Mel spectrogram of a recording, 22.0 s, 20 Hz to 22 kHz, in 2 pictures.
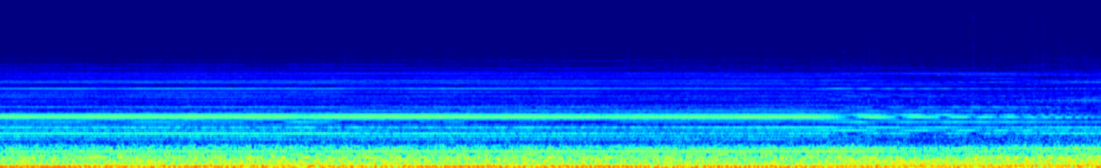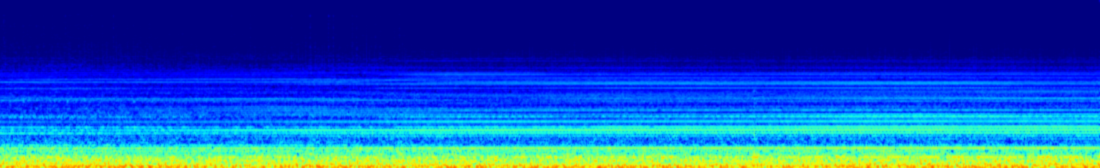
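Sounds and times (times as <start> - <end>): jet engines roaring: 4.0 - 16.4.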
